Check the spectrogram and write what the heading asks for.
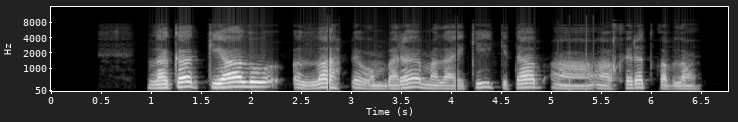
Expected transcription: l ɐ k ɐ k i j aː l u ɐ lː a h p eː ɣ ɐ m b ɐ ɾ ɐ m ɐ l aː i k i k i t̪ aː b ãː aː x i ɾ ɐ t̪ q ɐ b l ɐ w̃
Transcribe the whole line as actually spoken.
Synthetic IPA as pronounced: l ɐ k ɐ k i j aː l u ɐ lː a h p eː ɣ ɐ m b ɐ ɾ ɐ m ɐ l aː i k i k i t̪ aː b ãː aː x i ɾ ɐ t̪ q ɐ b l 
